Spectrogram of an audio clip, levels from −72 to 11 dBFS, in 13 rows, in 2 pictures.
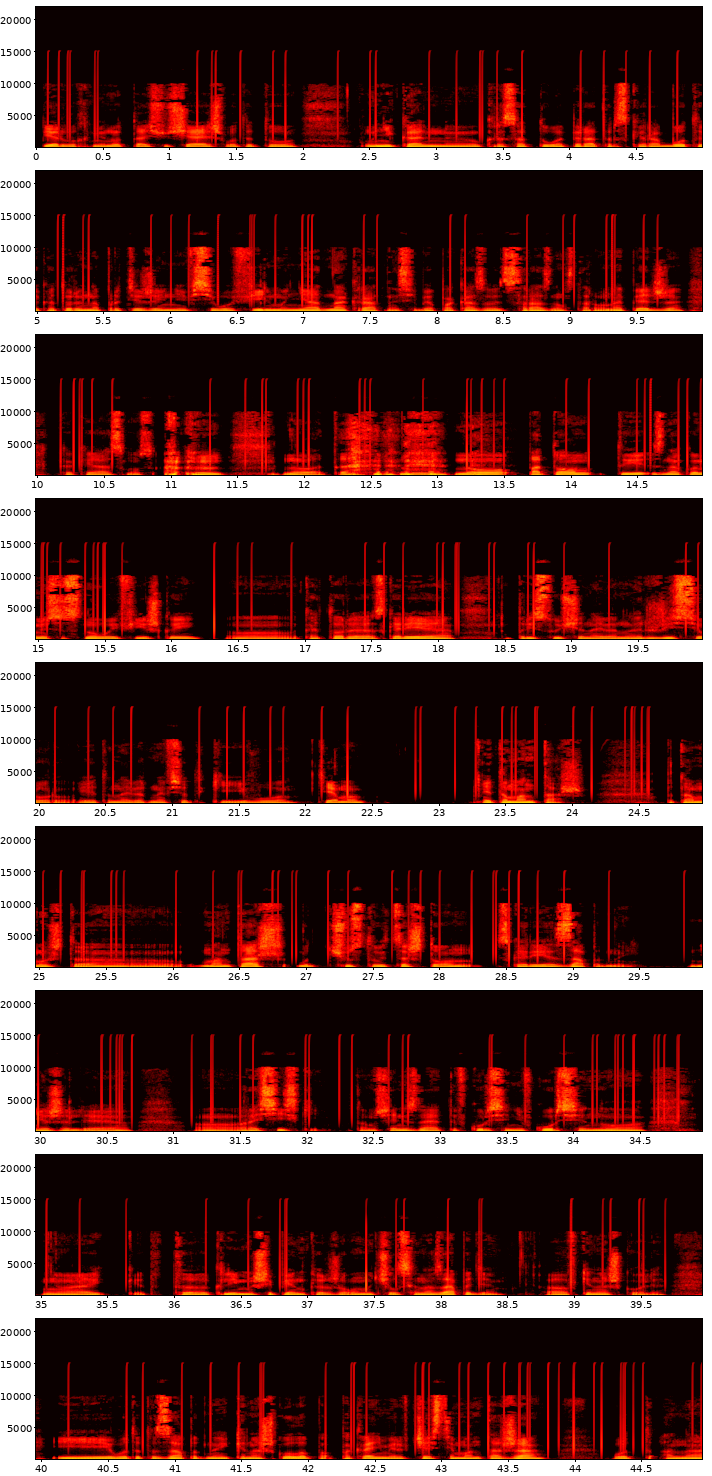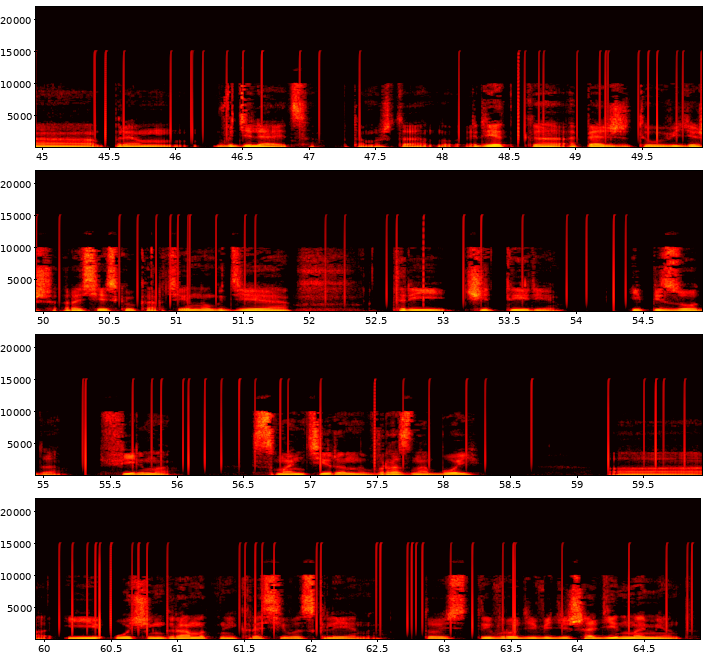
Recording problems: garbled, watery; slightly
crackle, like an old record; noticeable; 15 dB below the speech

